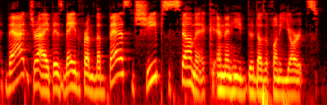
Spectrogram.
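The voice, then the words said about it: Old lady character voice. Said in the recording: “this old lady who sounds like me in every improv scene when I'm playing an old lady ... That's a really good old lady voice.”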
